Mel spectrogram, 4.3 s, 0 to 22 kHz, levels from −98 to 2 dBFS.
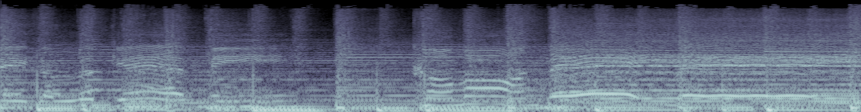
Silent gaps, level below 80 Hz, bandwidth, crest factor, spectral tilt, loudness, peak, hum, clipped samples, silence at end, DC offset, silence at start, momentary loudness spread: none; -28 dBFS; 18 kHz; 14 dB; -6 dB/octave; -21 LUFS; -6 dBFS; none; under 0.1%; 0 s; under 0.1%; 0 s; 5 LU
